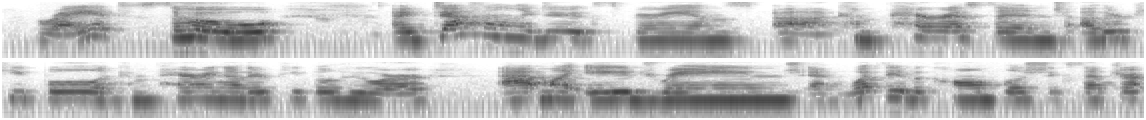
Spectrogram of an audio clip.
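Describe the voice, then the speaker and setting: A woman talks at a fairly slow pace in a fairly high pitch, sounding somewhat breathy. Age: 30s. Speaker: tarot reader and spiritual content creator. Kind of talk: live stream talk. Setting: livestream. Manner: casual.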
